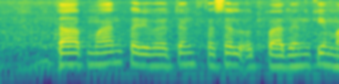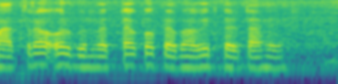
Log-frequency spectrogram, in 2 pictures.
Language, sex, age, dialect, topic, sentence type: Hindi, male, 18-24, Hindustani Malvi Khadi Boli, agriculture, statement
